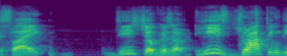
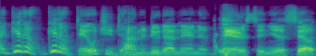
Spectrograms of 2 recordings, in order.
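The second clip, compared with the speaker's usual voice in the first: put-on stern, scolding tone; 2 semitones lower, 4 dB quieter than usual. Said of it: "He goes".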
